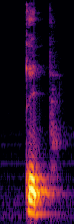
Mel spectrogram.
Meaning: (noun) 1. cup (for drinking) 2. head 3. a (male) human 4. head of a nail, pin etc 5. front, lead, e.g. in a race; charge, control 6. heading (of a text), headline 7. heads (side of a coin)
- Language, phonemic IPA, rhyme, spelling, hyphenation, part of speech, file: Dutch, /kɔp/, -ɔp, kop, kop, noun / verb, Nl-kop.ogg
